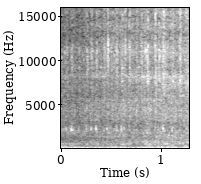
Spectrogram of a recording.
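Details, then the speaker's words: Freshly installed 450 hp Blueprint crate V8 with a carburetor, first start: deep, steady rumble with an even lopey big-cam beat, all eight cylinders firing cleanly at idle with no misses; sounds mean but healthy. "sounds mean."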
